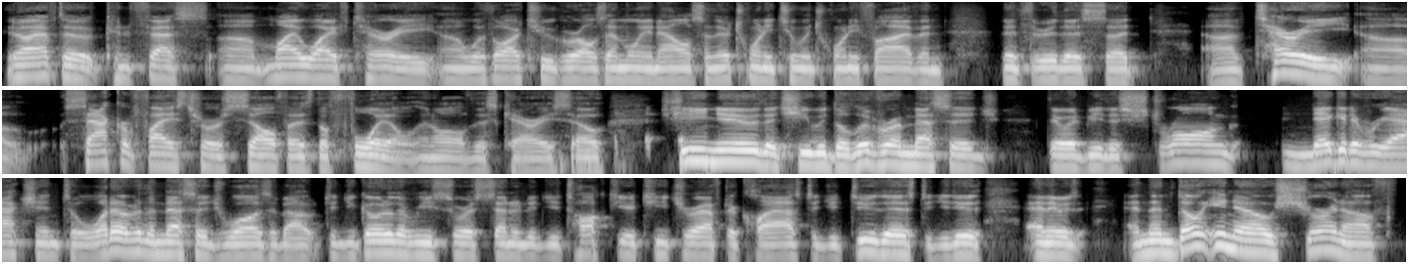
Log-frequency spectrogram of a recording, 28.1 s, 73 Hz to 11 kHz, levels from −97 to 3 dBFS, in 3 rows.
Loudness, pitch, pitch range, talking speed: -18 LUFS, 115 Hz, 110-130 Hz, 205 wpm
